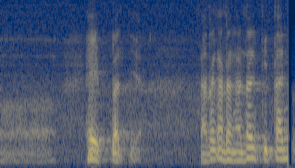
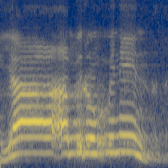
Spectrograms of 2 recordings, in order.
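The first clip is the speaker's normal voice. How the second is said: loud, slow, higher call; 8 semitones higher, 10 dB louder, slower than usual. Acted. Salman interrupts the caliph's speech, calling out loud.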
